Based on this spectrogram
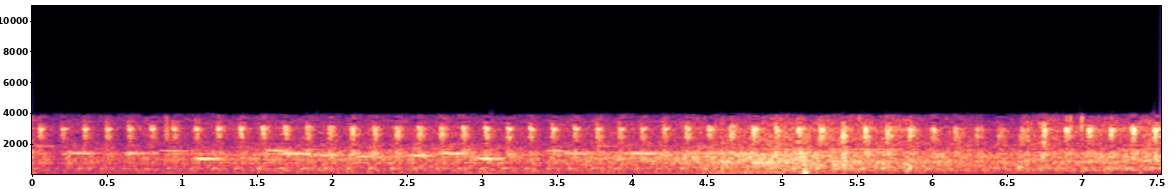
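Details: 2002 Holden VU LS1 V8 idling with a steady, sharp knock about three taps a second that comes and goes, seemingly from right bank rockers; appeared after a long drive, oil light sometimes comes on.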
